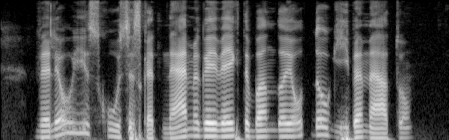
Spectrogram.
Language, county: Lithuanian, Kaunas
